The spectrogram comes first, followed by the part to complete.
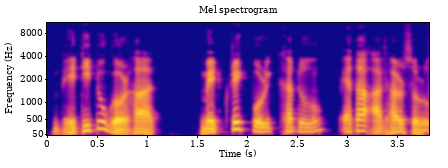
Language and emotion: Assamese, neutral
